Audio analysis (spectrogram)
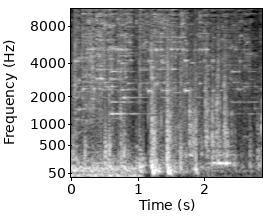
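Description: glass shattering

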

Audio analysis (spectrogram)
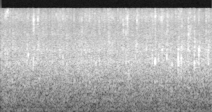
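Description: rain falling

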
